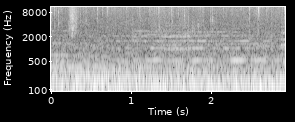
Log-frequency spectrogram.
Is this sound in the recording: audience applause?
no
